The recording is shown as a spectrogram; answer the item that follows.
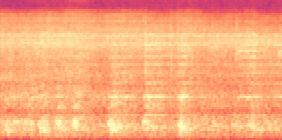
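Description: A band playing in the distance, heard faintly as short, pitched notes over the hiss of street ambience.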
